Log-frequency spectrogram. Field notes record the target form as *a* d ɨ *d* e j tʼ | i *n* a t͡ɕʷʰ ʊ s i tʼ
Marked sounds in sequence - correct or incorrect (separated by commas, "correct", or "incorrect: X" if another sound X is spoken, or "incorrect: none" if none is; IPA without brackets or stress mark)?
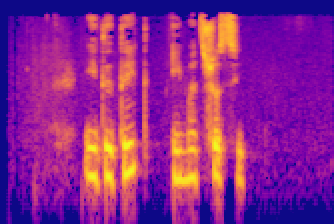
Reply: incorrect: i, correct, incorrect: m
